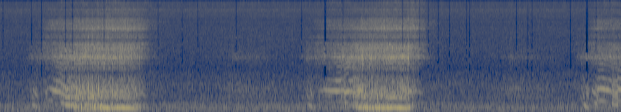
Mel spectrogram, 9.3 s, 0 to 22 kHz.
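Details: Sleeping girl snoring: loud, rough snores on each inspiration, about 15 per minute, with quiet pauses between.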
